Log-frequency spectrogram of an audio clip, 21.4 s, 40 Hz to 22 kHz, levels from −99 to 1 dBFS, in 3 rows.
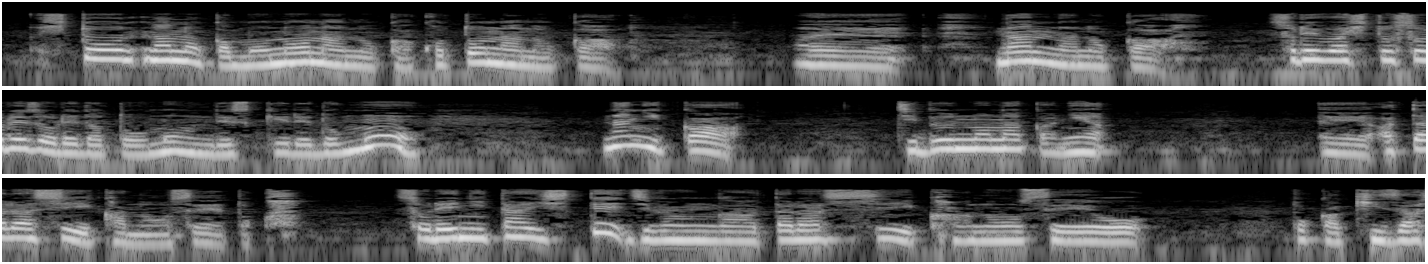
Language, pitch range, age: Japanese, 175-230 Hz, 40-59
